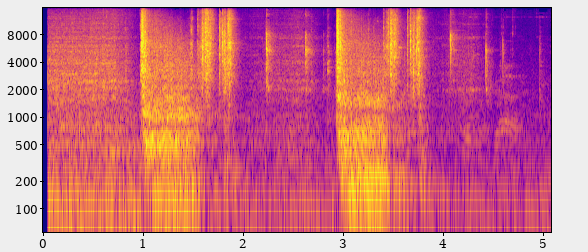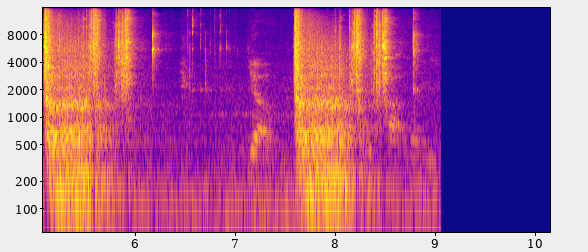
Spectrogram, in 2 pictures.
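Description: A shotgun fires loud blasts that echo in an indoor range.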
